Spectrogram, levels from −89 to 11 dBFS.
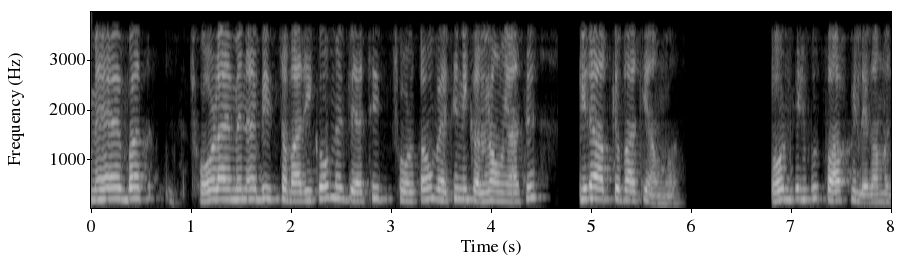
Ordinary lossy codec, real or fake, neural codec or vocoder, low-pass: none; fake; codec, 16 kHz, 4.8 kbps, FACodec; 3.6 kHz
